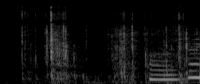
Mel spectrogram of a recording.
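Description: Clear plastic binder envelope crinkling and rustling as a paper card is slid into it, a quick run of crackles through the first second and a half.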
